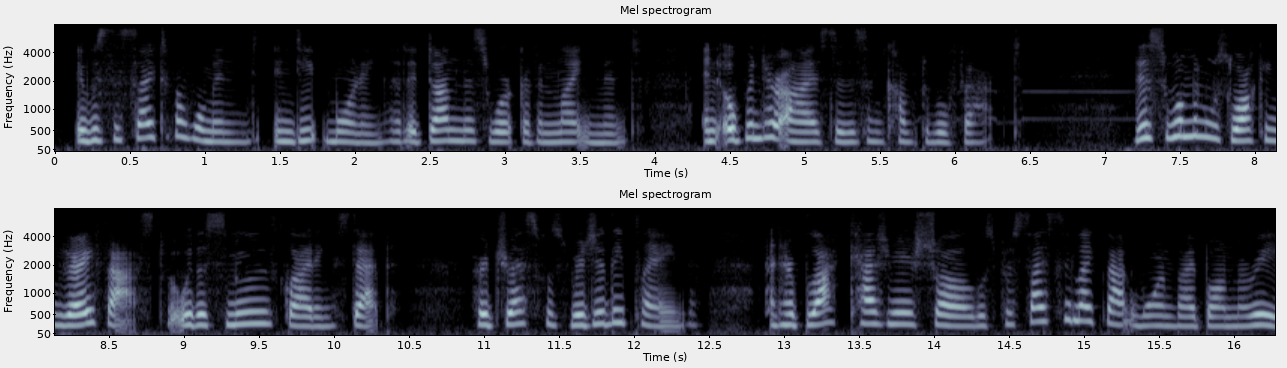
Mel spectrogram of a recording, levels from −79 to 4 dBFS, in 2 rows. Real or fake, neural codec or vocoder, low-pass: real; none; 7.2 kHz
